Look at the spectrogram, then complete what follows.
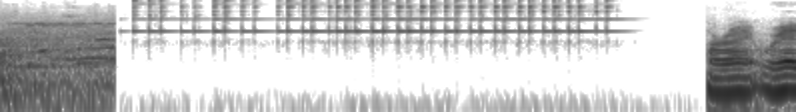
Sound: bell ringing

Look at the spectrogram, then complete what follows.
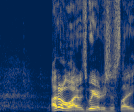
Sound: audience laughs

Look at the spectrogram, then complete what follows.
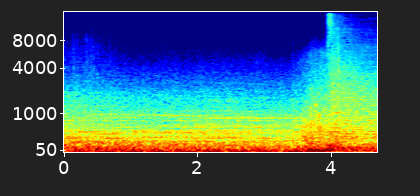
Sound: wind howling

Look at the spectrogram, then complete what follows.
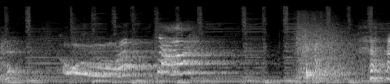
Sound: grunts

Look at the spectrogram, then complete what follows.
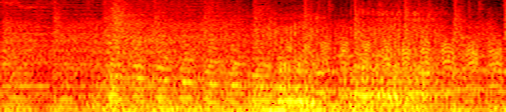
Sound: growls; laughing

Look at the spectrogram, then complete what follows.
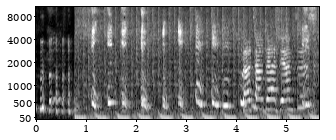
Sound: laughs; upbeat music; exclaiming

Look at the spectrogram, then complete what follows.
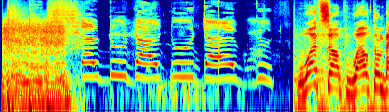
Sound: energetic music; child's Voice

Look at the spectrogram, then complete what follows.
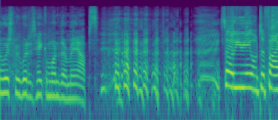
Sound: laughter

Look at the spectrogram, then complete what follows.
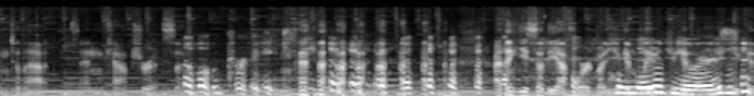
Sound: both laugh

